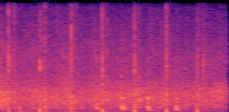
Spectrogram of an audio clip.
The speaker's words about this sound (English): Real claps on that one. Real claps.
